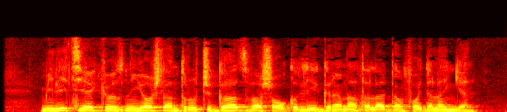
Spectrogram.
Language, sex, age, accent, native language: Uzbek, male, under 19, Xorazm, Uzbek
